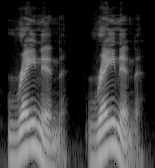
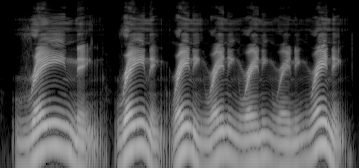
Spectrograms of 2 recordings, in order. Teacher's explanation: would be using the ing sound or the ng sound twice it's got to be first the n sound then the ng sound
